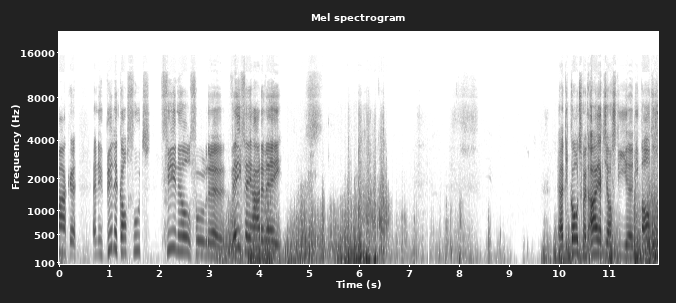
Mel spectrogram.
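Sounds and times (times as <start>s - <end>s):
speech: 0.0s - 5.3s, 10.0s - 11.9s
gusty wind buffeting the microphone: 3.0s - 11.9s.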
